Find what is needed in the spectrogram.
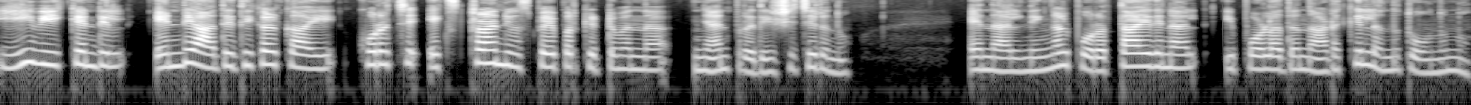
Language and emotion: Malayalam, sad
